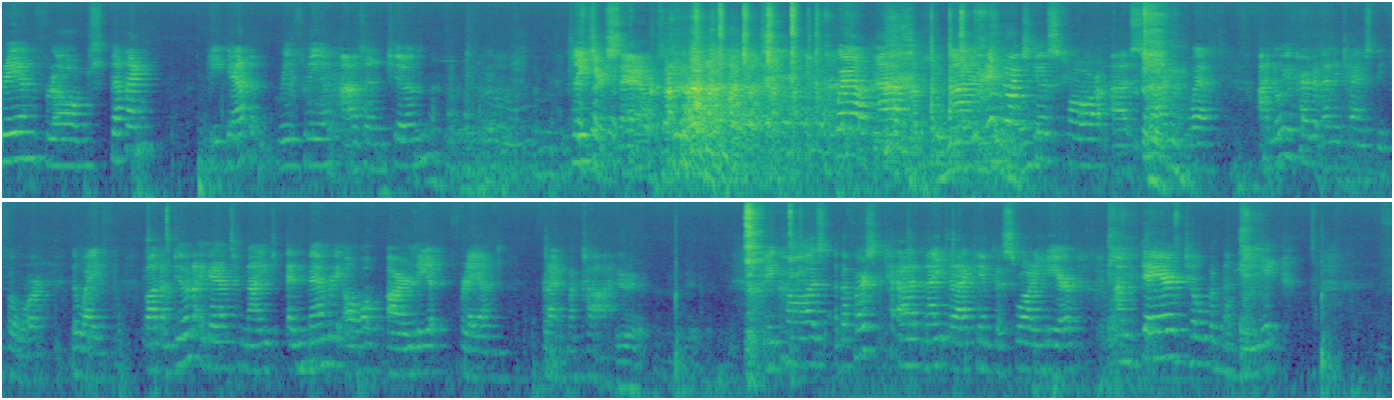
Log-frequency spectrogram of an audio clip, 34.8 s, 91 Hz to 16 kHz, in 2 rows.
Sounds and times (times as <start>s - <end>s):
Speech: 0.0s - 8.3s, 10.3s - 23.6s
Crowd: 5.2s - 13.2s.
